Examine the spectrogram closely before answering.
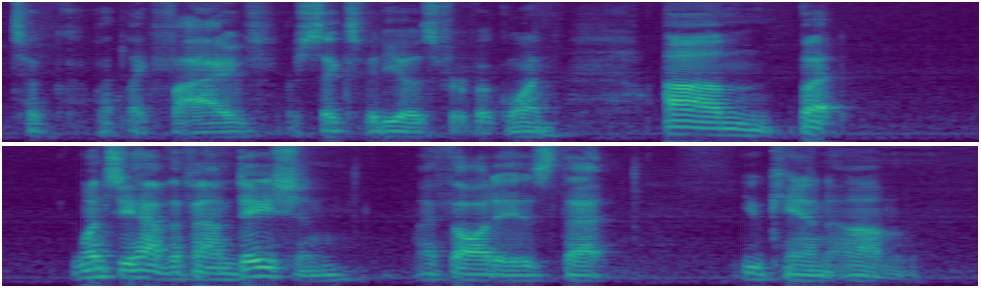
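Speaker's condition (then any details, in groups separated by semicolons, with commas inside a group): No condition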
